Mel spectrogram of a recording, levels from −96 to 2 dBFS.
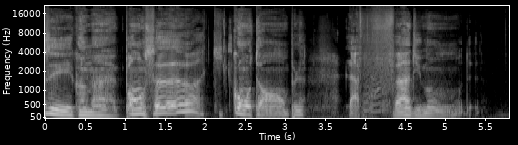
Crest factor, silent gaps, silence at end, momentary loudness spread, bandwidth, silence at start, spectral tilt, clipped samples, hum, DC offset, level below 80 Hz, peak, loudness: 20 dB; none; 0.5 s; 15 LU; over 20 kHz; 0 s; -4.5 dB/octave; under 0.1%; none; under 0.1%; -62 dBFS; -12 dBFS; -30 LUFS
